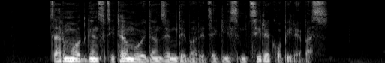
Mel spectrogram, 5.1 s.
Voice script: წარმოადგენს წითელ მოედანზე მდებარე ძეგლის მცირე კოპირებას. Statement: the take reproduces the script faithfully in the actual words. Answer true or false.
true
